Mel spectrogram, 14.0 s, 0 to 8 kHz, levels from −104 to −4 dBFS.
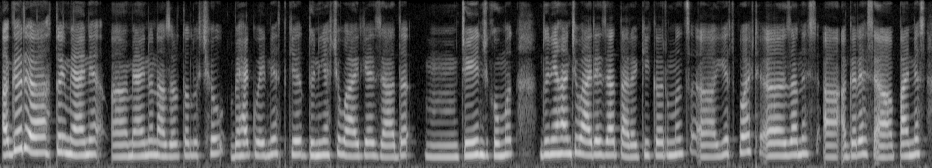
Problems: constant background noise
